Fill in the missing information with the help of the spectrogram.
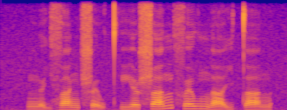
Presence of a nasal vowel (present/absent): absent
